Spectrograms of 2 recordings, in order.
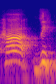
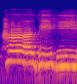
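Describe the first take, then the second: First: The word ends on a bare h sound. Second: The word ends with a short hi vowel. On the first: The reader stops on this word. "Ha zih tu jadi pendek" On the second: The reading continues without stopping. "hi kita panggil mad silah qasirah"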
